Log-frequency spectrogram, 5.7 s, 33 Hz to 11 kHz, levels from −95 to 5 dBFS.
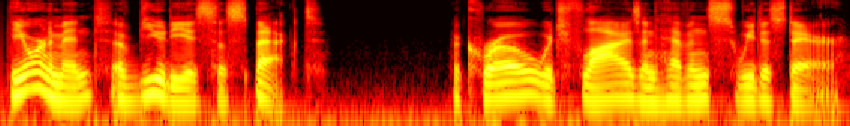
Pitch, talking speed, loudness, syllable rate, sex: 110 Hz, 150 wpm, -19 LUFS, 4.2 syllables/s, male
